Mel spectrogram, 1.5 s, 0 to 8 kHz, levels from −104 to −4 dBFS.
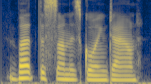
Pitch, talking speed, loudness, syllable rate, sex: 175 Hz, 235 wpm, -18 LUFS, 4.7 syllables/s, female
